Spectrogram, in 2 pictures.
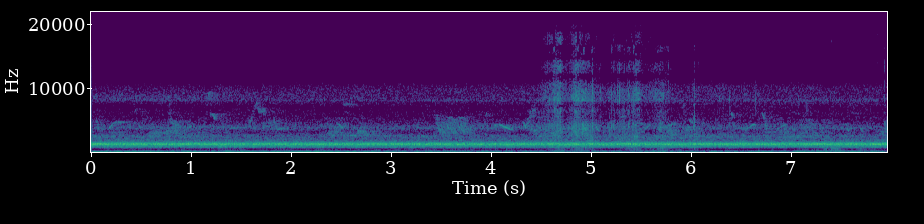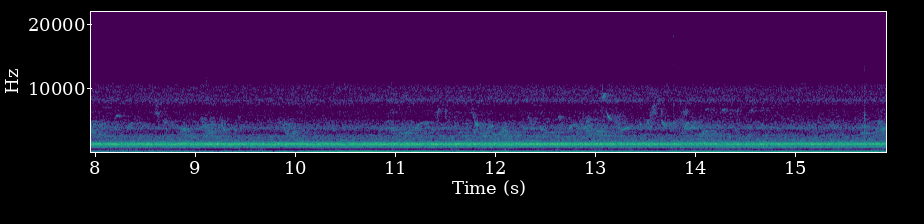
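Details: Brood X cicadas in the North Georgia mountains, 2021, make a steady, unbroken drone at one even pitch, with a faint low rumble beneath; cicada.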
